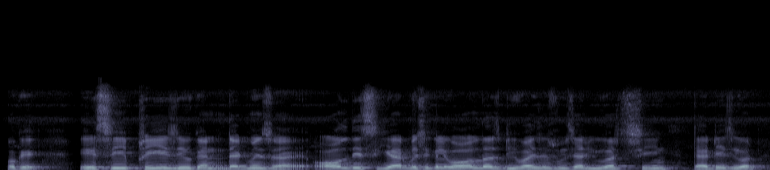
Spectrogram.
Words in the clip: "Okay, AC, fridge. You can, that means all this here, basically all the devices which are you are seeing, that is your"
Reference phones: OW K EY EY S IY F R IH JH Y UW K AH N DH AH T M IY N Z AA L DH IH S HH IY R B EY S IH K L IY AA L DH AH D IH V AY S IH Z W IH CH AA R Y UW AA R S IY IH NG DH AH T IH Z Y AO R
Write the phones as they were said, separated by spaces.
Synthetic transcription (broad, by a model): OW K EY EY S IY P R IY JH Y UW K AH N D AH T M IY N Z AA L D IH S HH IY R B EY S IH K L IY AA L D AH D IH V AY S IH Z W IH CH AA R Y UW AA R S IY IH NG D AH T IH Z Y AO R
